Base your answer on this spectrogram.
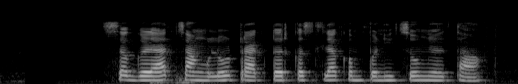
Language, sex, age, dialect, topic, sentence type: Marathi, female, 18-24, Southern Konkan, agriculture, question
